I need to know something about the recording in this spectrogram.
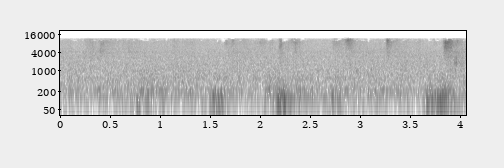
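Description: Steady room hiss with irregular low rumbles every second or so, the background of a poor-quality recording made in a seminar hall.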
